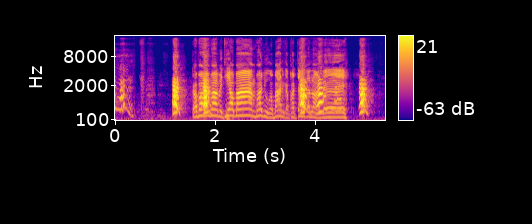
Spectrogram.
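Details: Siberian Husky greeting its returning owner at home, giving drawn-out, wavering howl-like moans that rise and fall, mixed with a man talking and laughing over it.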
